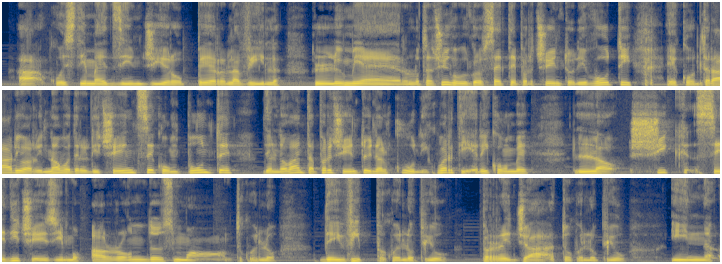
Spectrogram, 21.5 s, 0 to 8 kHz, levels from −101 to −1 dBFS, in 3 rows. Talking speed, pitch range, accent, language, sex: 110 wpm, 120-165 Hz, native, Italian, male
